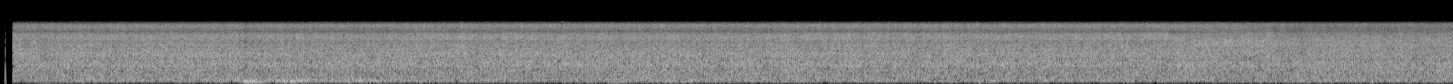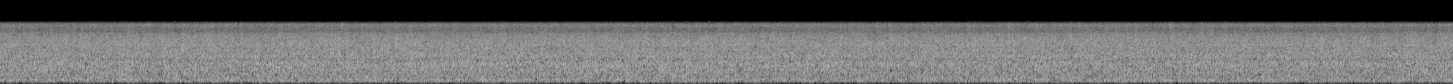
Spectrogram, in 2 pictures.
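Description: Heavy rain falling steadily, an even continuous hiss of the downpour.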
